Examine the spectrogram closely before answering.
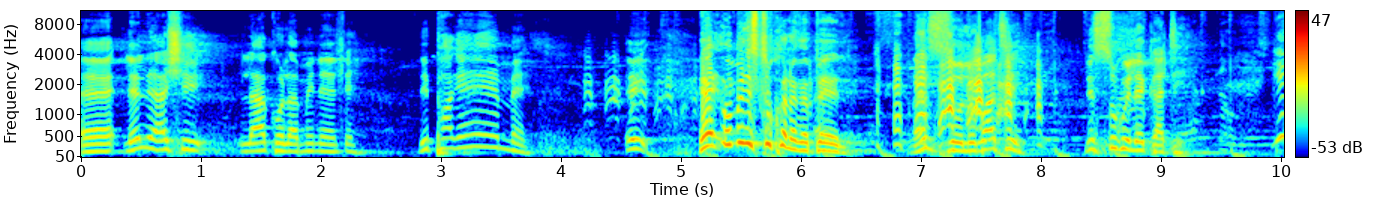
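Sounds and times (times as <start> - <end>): person laughing: 6.8 - 8.1.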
